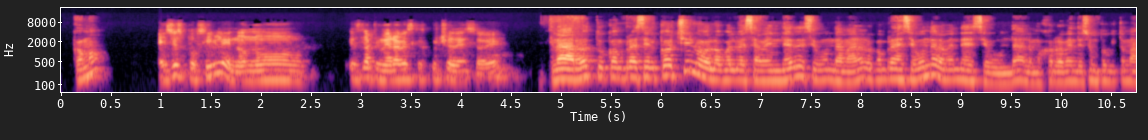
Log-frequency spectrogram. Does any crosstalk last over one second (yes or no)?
no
